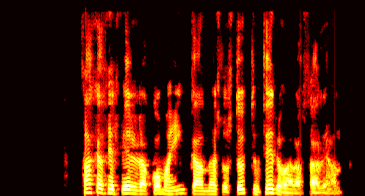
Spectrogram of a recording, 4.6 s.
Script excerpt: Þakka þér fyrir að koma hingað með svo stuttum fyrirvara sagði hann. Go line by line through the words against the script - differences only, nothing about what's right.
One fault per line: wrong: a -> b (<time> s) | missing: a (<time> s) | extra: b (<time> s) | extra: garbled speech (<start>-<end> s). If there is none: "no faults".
no faults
